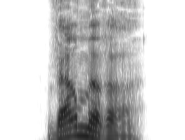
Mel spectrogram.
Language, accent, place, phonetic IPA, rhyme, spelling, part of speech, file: German, Germany, Berlin, [ˈvɛʁməʁɐ], -ɛʁməʁɐ, wärmerer, adjective, De-wärmerer.ogg
- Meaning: inflection of warm: 1. strong/mixed nominative masculine singular comparative degree 2. strong genitive/dative feminine singular comparative degree 3. strong genitive plural comparative degree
